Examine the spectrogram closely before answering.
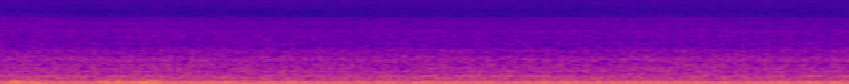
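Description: Steady low outdoor rumble with a faint hiss above it, with no distinct event standing out.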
